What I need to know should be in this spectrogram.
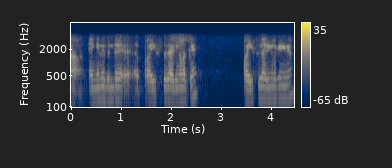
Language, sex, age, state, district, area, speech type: Malayalam, male, 18-30, Kerala, Thrissur, rural, conversation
